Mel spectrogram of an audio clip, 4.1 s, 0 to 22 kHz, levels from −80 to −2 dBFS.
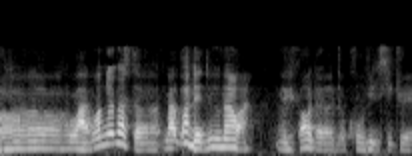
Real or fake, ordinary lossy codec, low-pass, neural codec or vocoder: fake; none; 7.2 kHz; codec, 16 kHz in and 24 kHz out, 0.6 kbps, FireRedTTS-2 codec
